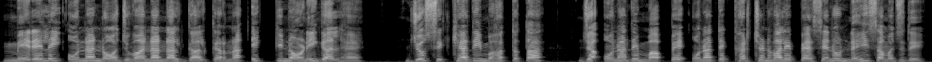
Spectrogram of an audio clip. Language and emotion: Punjabi, disgusted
